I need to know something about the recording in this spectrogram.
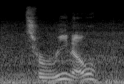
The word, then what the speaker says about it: Turin: good evening from Turin Italy I'm coming to you from outside the NH wing Gatto Congress hotel here in Torino or Turin as it is pronounced in English where I think we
